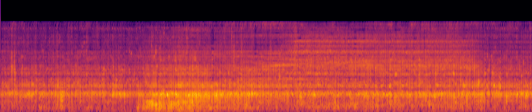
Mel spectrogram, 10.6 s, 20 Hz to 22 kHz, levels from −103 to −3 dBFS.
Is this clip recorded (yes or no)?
no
